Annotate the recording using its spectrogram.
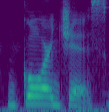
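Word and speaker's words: gorgeous: desta palavra aqui ok gorjuss gorjuss e sempre em inglês que eu tiver esse som de o luz no final do adjetivo então fios gorjuss é esse som de s s não é ous Ok gorgias gorgias se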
